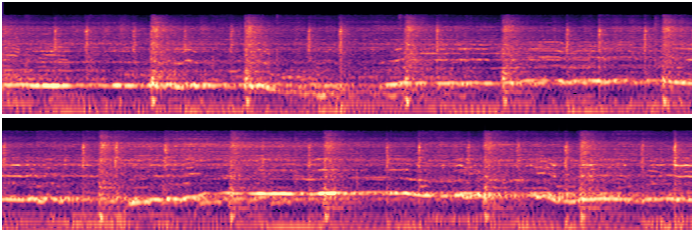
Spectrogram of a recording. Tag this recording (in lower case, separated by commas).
music, guitar, musical instrument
